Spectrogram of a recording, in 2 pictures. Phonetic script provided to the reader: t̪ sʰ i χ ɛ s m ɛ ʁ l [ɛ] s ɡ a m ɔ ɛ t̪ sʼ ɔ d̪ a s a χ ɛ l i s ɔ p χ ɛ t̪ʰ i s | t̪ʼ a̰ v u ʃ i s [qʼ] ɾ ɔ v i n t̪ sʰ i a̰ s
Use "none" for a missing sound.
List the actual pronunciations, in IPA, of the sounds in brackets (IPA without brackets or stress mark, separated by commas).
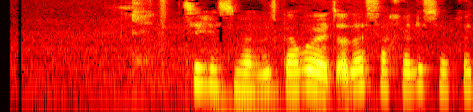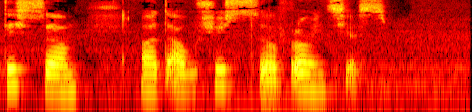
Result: i, pʼ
